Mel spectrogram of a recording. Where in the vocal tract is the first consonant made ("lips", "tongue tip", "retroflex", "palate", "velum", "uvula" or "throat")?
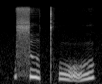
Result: tongue tip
